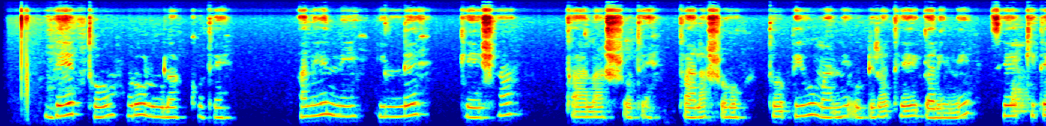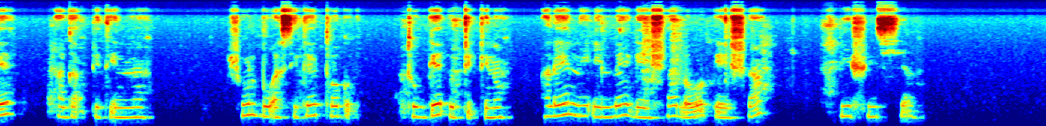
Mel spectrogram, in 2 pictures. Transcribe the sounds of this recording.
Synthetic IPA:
be̞ːt̪ʰːohɔɾɔluːlɐkʰːɔt̪ʰɛ | ʔɐleːnːɪ | ɪlːɛ | ɡ̥e̞ːʃːɐ | t̪ʰaːlɐɔt̪ʰɛ | t̪ʰaːlɐʃːɔhɔ | t̪ʰɔpʼːɪjʊmɐnːɪʔʊ̰d̪ːɪɾɐt̪ʰeɡɐɾɪnːɛ | seːkʰːɪt̪ɛ | hɐɡɐt̪ʼːɪt̪ʰɪnːɔ | ʃʊlbʊʔɐsːɪt̪ɛt | t̪ʊɡːɛʔʊd̪ːɪt̪ʼːɪnɔ | ʔɐleːnːɪʔɪlːɛɡe̞ːʃːɐlɔwɔɡeːʃːɐ | b̥iːfisɛ

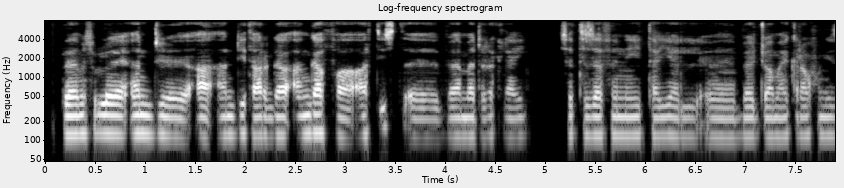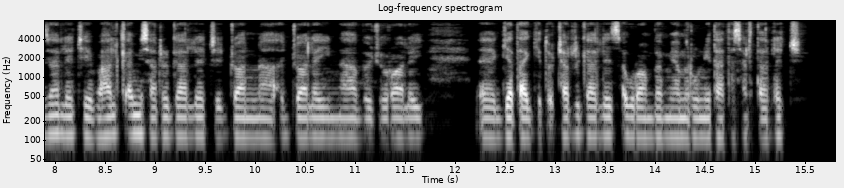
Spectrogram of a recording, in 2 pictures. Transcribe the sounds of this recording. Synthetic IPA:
b̥əmɨsllajʔand̪ʔand̪it̪ʰaɾɡaʔa̰ŋɡafaa̰ɾt̪ʰist̪bəməd̪ɾəklaj | sɨt̪ʰːɨzəfɨnɨjɪt̪ʰːajːalbəɨd͡ʒːwamajkʰɾafunizalːət͡ʃːebahalkʼəmisad̪ɾɨɡalːət͡ʃːɨd͡ʒːwaaɨd͡ʒːwalajɨnːabəd͡ʒoɾwalaj | ɡɛt̪ʼakʼet̪ʰʼo̞t͡ʃːad̪ɾɡalːəsʼəɡɾwanbəmːijamɨɾɨhune̞t̪ʰat̪ʰə̥səɾt̪ʰalːət͡ʃː

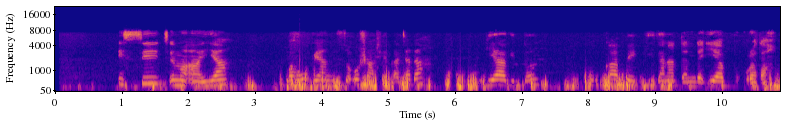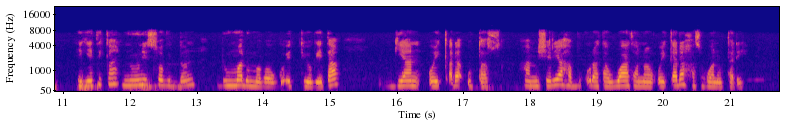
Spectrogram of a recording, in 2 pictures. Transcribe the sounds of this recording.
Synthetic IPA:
ʔɪsːɪt͡ʃʼɪmɐʔajːa | bɐhuːpʼɪjɐnzɔʔɔʃaːʃɛkʼɐt͡ʃʼːɐd̪ɐ | ɡɪjaːɡɪd̪ːɔnhʊkʼːaːpːɛɡiːɡɐnɐd̪ɐnd̪ɐʔɪjabʊkʼʊɾɐt̪ɐ | hɛɡe̞ːt̪ɪkːɐnuːnɪsɔɡɪd̪ːɔn | d̪ʊmːɐd̪ʊmːɐbɐwɡɔʔɛt̪ːɪjɔːɡe̞ːt̪ɐ | ɡɪjanɔjkʼːɐd̪ɐʊt̪ːasʊ̥ | hɐmɪʃɪɾɪjaɦɐbʊkʼʊɾɐt̪ɐwaːt̪ɐnɐwʔɔjkʼːɐd̪ɐhɐsɔhʊwɐnʊt̪ːɐd̪eː

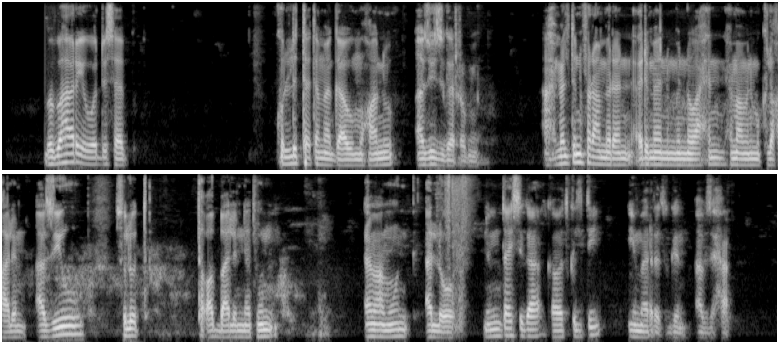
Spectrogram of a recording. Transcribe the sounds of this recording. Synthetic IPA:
bɨbahɾiwɔd̪ːɨsɐβ | kʰulːut̪ʰːɐt̪ʰɐmɐɡaβimuxʷanu | ʔazijuzɨɡɐrɐβɨjːu | ʔaħmɐlt̪ʰɨnfɨɾamɨɾɐnʕɨ̰d̪mɐnmɨnːɨwaħɨnħɨmamɨnmɨkʰːlɨxalɨnʔazijusɨlut̪ʼʰː | ɐkʼɐbalɨnːɐt̪wʊn | ʕɨmamunalːɐwonɨmɨnt̪ʰajsɨɡakʰaβat̪kʰɨlt̪ʰi | jɪmɐɾɐt͡sʼɡɨnaβzɨħa̰

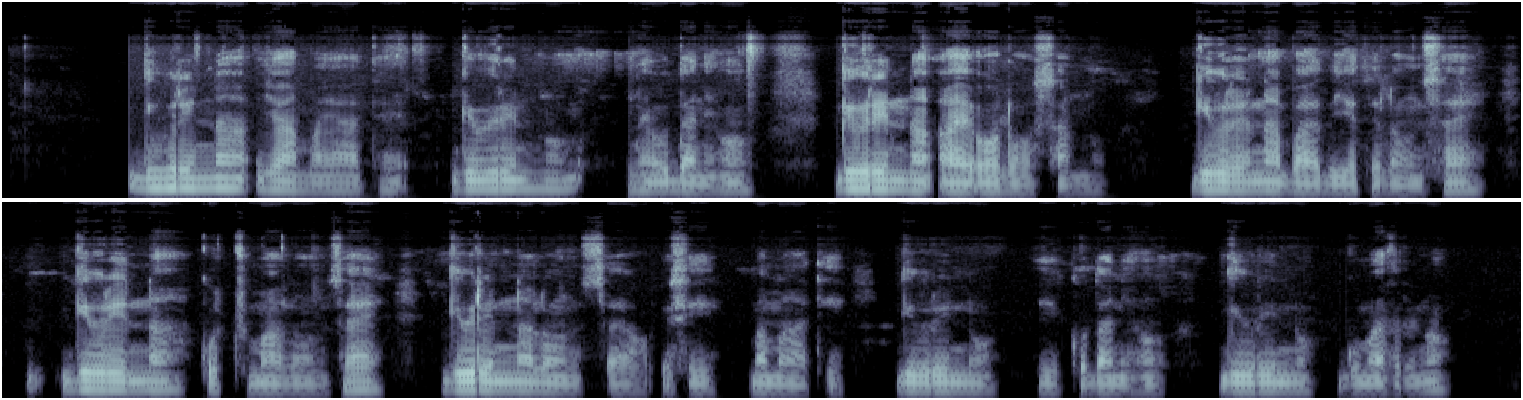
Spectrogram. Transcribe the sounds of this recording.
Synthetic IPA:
ɡɪbɪɾɪnːɐjaːmɐjaːt̪ɛ | ɡɪbɪɾɪnːʊ | nɛʊd̪ɐnɪhɔ | ɡɪbɪɾɪnːɐʔɐjʔolo̞ːsɐnːɔ | ɡɪbɪɾɪnːɐbaːd̪ɪjɛt̪ʰɛloːnsɐj | ɡɪbɾɪnːɐkʼʊt͡ʃːʊmaloːnsɐj | ɡɪbɪɾɪnːɐloːnsɐjɪsɪ | mɐmaːt̪ʰɪ | ɡɪbɪɾɪnːʊ | hiːkʰːɔd̪ɐnɪhɔ | ɡɪbɪɾɪnːʊɡʊmɐfɪɾɪnɔ

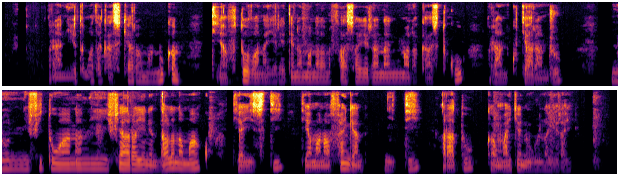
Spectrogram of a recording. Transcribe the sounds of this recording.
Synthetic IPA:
raniet̪umad̪aɡasi̥kʲaɾəmanukanə̥d̪̥iəfi̥t̪ovanəiɾajt̪enəmanalanifasaiɾanənimalaɡ̥asi̥t̪u̥kuraniku̥d̪̥iaɾaɳɖ͡ʐu | nuninifit̪uanənifjaɾaenand̪alanəmaku̥d̪̥iəizi̥t̪i | d̪̥iəmanafaŋɡʲanə̥ | nid̪̥i | rʔa̰t̪ukamajkʲəniulunəiɾaj

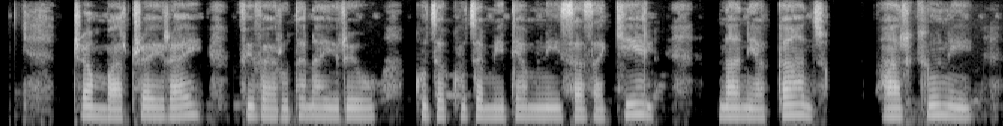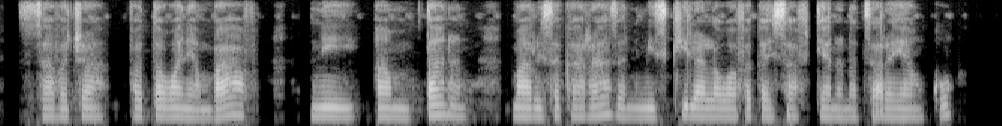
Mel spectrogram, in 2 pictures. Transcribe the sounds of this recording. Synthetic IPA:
ʈ͡ʂambaɾuʈ͡ʂaiɾajfivajɾut̪anaiɾewkud͡zakʰud͡zəmet̪iaminiz̥azakʰeli̥ | naniakand͡zu̥ | aɾikʰuni | z̥avaʈ͡ʂə | fat̪awanambavə̥ | ni | amit̪ananə̥maɾuesakaɾazanimisi̥kʰilalawafakaisafi̥t̪iananət͡sa̰ɾajaniku

